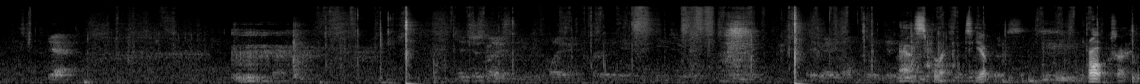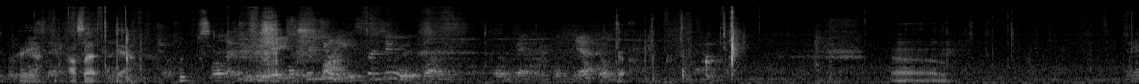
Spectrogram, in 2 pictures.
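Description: Cards riffle and flick in a hand.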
